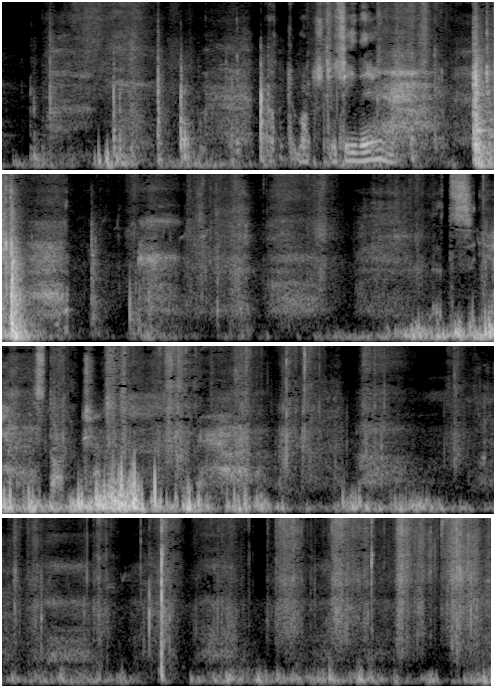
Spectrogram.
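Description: Footsteps rustle through dry grass and twigs.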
